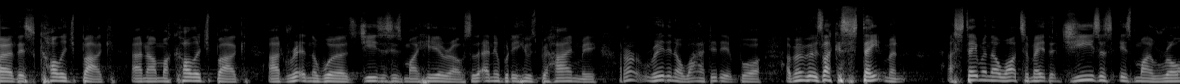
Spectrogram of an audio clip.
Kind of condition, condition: setting, large echoing room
